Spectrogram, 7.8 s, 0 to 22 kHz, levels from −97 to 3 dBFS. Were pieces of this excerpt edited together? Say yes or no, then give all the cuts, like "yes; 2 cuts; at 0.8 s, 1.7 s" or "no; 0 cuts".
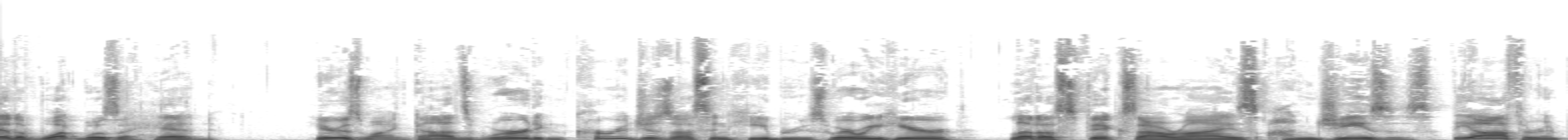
no; 0 cuts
